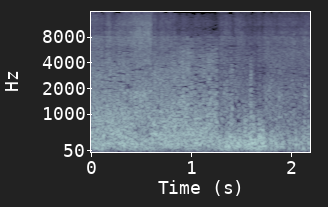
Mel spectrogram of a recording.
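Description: Steady wind noise buffeting the microphone of a skier's camera during a downhill run, mixed with the hiss of skis sliding over packed snow.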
